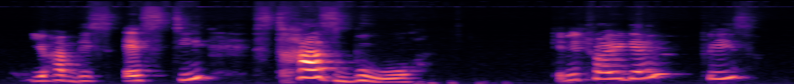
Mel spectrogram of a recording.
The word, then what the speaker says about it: Strasbourg: Okay, so that's why we hear a lot of Strasbourg, but it's Strasbourg in French.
